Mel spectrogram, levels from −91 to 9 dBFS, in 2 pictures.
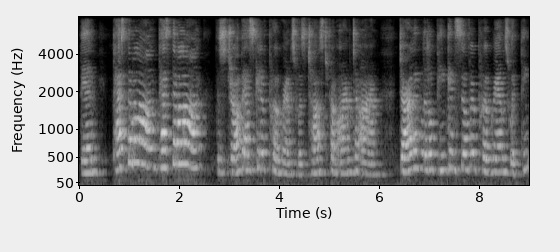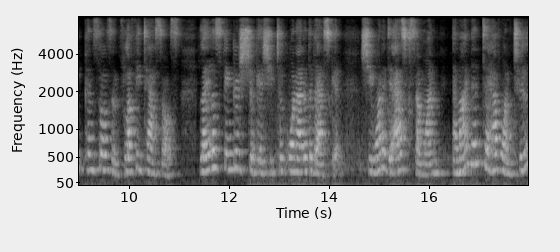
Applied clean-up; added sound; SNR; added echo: neural separator model SepFormer DNS4.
